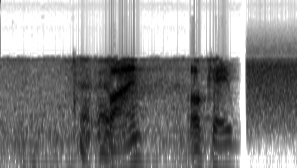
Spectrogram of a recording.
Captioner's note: stammers; static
